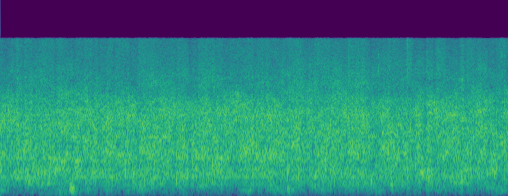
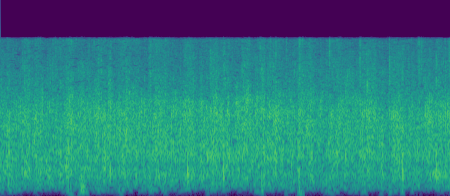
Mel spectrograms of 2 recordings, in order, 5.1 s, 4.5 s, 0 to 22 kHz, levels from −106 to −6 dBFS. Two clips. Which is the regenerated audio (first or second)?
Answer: first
